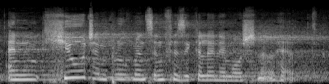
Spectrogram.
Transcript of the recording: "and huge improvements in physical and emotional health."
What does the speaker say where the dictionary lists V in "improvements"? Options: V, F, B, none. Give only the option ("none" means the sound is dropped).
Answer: V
